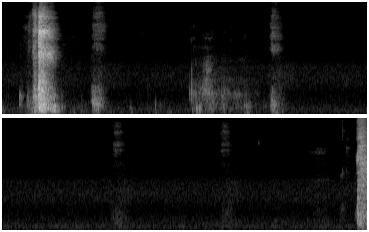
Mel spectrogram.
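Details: Natural sneeze: one loud, sharp sneeze, a few faint sniffs and breaths, then another sneeze starting at the very end.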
